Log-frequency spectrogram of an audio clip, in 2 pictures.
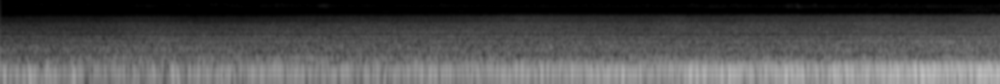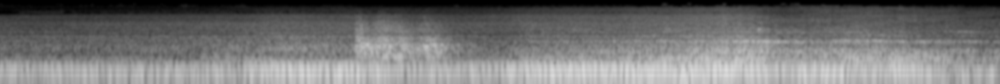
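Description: CSX freight train's diesel locomotives approaching and passing close by, the deep engine rumble growing steadily louder. A horn blast of about a second sounds about two-thirds of the way through. Near the end the locomotives give way to the freight cars rolling past.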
